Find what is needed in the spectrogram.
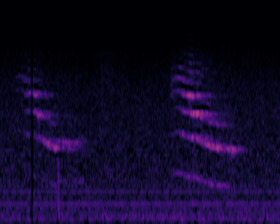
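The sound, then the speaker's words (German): A cat meowing outside a quiet workshop on a cold, rainy day: two faint, drawn-out meows, each sliding downward in pitch, the second longer and slightly louder, with no other sounds. “so war es derart still, dass man deutlich ein Miauen hören konnte.”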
